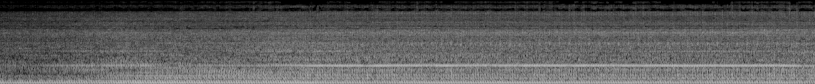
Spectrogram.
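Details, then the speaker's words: Toyota Harrier 5S-FE cold start: a fast, fairly even rattle at about four per second over the idle, present for four months and growing, fading as the engine warms; timing belt checked OK, cause unknown. "Какой-то треск стоит, не могу понять, что за треск. Когда машина прогреется, треск пропадает. Но как только заводишь на холодную, какой-то треск стоит."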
